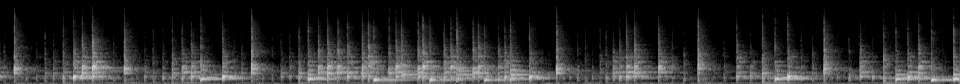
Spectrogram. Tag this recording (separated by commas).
Drum, Percussion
